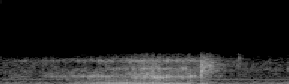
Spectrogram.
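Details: Heavy snoring: a single deep, low, rattling snore on a breath in.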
